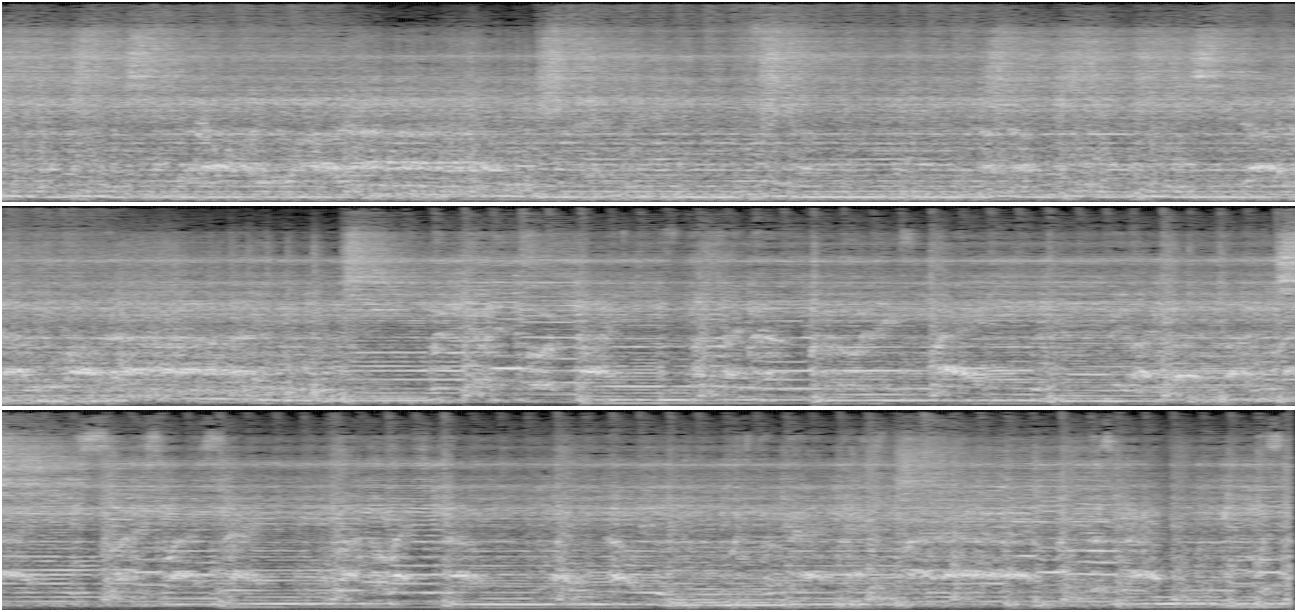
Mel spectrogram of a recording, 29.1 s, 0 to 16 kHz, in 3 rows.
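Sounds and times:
drums: 0.0s - 29.0s
electric guitars riffing: 0.0s - 29.0s.

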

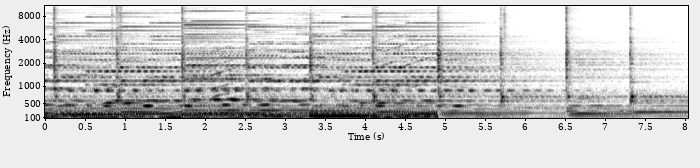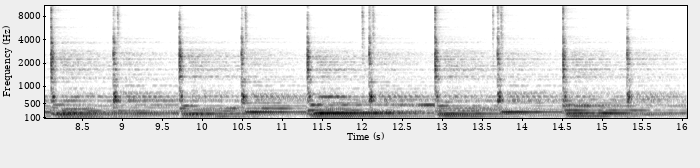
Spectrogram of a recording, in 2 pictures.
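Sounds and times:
sustained synth melody: 0.0s - 7.6s.

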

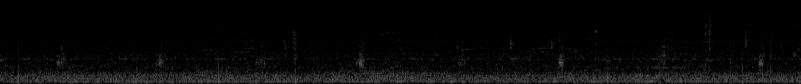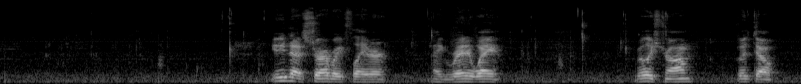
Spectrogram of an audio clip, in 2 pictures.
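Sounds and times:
low steady hum: 0.0s - 16.0s
person chewing: 13.1s - 14.4s.

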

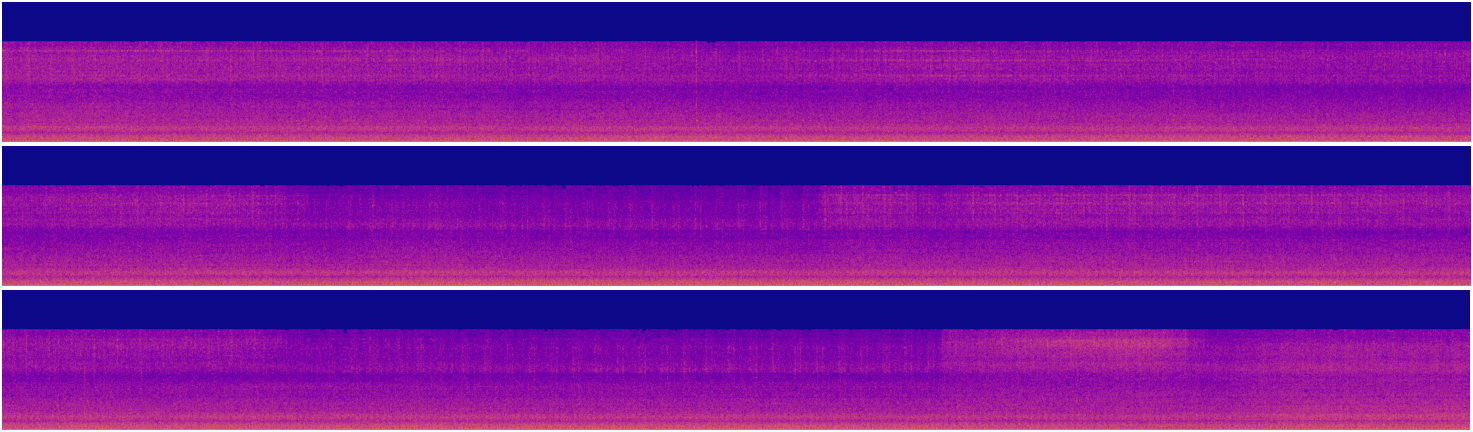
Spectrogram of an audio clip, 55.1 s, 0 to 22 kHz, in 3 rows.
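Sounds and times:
band saw machine hum: 0.0s - 55.0s.

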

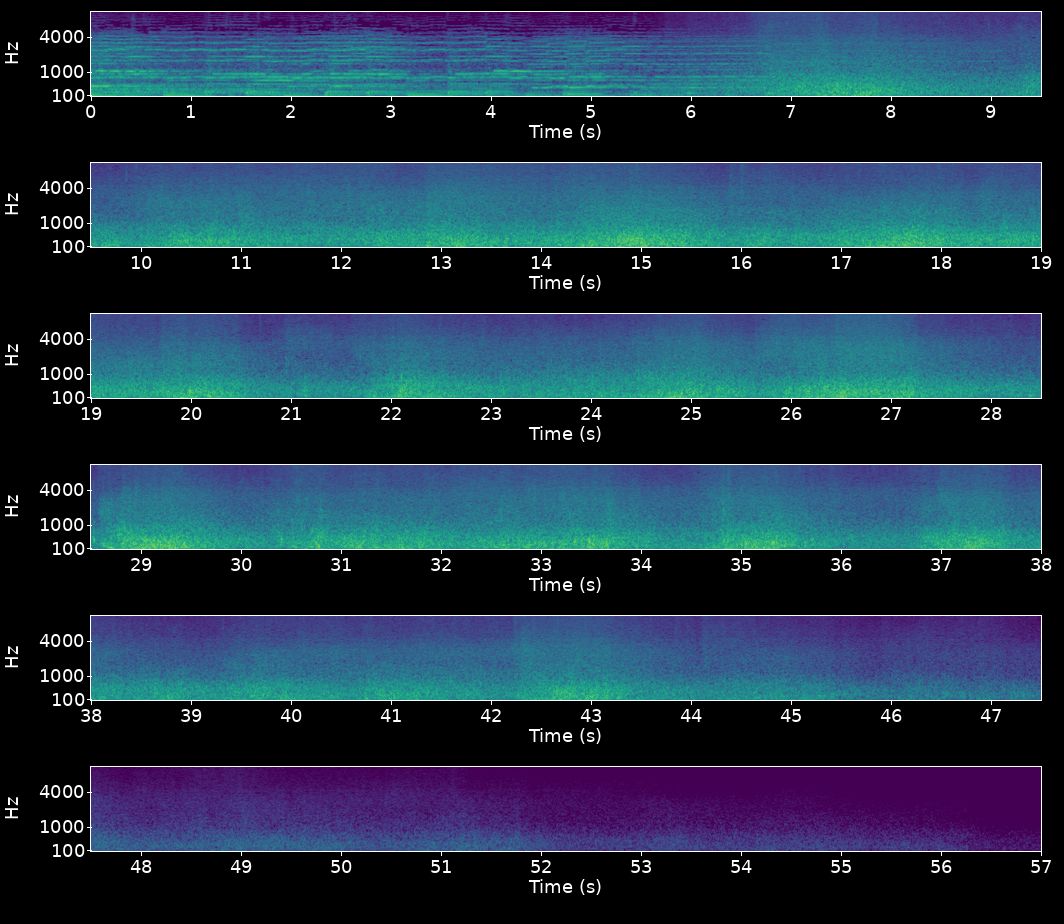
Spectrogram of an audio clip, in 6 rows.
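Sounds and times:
sea waves breaking: 0.0s - 49.4s
wind: 0.0s - 57.0s.

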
